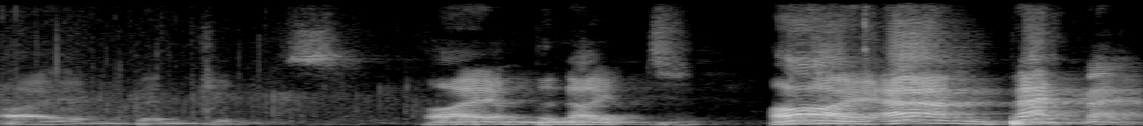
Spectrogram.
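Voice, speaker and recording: Put-on character voice at a very slow pace, with very wide pitch swings, big swings in loudness and audible echo. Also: man, medium pitch for a man. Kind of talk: panel Q&A answer. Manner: dark, intense.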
